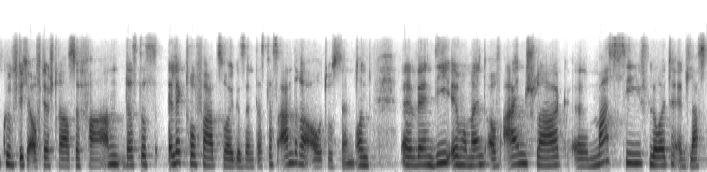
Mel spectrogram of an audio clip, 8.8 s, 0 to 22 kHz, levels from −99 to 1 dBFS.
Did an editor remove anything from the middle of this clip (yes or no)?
yes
